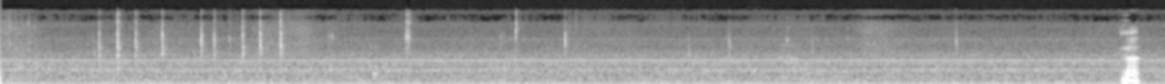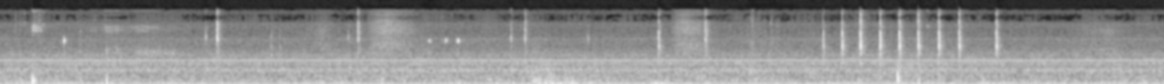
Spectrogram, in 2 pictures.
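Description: Menu clicks tick quickly.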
